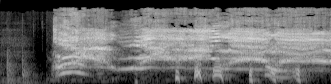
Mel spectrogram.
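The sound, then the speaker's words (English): A pug named Megan, known as the screaming pug, lets out a loud, sustained, shrill scream that wavers in pitch, breaking into a string of rapid, choppy yelping wails that sound almost human. “That's Megan, the screaming pug.”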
